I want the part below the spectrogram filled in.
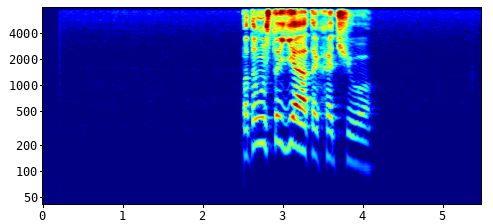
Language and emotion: Russian, angry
